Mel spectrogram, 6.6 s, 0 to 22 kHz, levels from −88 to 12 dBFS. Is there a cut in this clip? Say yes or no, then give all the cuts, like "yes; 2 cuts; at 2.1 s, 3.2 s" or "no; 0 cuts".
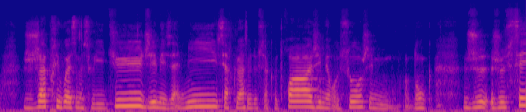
yes; 1 cut; at 3.1 s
